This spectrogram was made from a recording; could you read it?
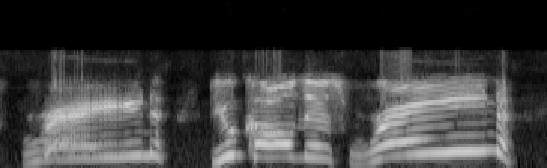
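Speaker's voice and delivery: very high shout with "rain" stretched long. Retelling how a friend shouted up at the heavens, retelling a shout. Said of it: "he just looked to the heavens and he shouted".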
